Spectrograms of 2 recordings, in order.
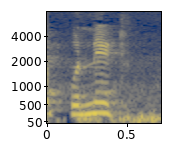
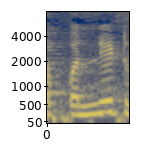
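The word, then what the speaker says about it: Punnett: Method शुरू किया है पुनेट, पुनेट बोलो या पन्नेट बोलो उनके स्पेलिंग के हिसाब से।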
